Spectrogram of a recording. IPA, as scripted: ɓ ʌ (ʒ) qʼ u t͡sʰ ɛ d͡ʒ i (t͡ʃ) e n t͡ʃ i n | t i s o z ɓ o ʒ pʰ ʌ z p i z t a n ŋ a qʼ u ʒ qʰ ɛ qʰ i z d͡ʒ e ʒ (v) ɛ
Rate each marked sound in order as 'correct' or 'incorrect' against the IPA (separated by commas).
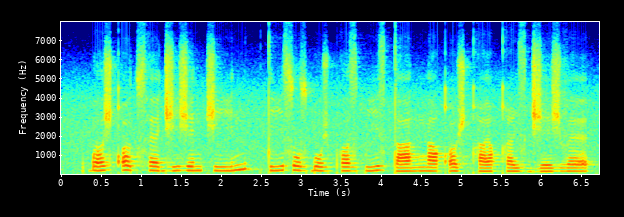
correct, incorrect, correct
